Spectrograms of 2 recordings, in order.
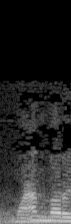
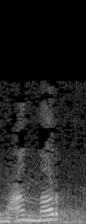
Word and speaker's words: معمر: معمر الميم مشددة والعين مفتوحة ومعمر العين ساكنة والميم مفتوحة رسمهما واحد والفرق بينهما إنما هو في النطق وإلا فإن الرسم واحد. معمر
